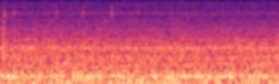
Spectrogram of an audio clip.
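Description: Steady low background hiss and hum with no distinct events: room tone.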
